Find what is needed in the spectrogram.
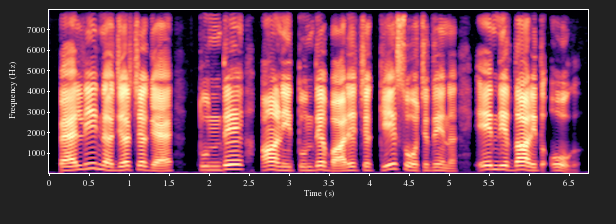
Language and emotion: Dogri, neutral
